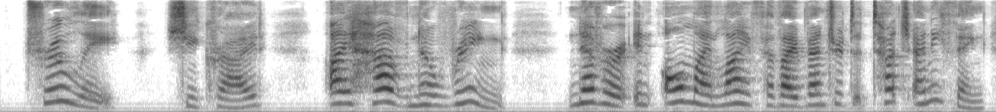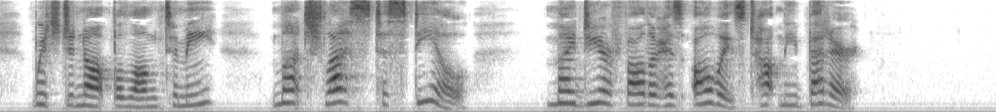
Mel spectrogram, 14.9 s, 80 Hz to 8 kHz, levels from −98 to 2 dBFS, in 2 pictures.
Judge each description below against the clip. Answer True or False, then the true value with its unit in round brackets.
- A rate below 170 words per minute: True (145 wpm)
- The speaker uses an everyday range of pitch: True (4.0 semitones)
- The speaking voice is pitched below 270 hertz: False (285 Hz)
